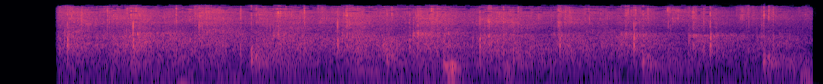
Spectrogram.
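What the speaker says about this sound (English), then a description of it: "Give him a round of applause." Steady applause from a crowd, many hands clapping continuously at moderate loudness for several seconds.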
